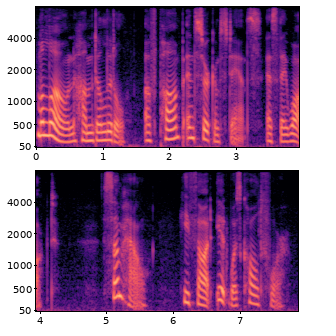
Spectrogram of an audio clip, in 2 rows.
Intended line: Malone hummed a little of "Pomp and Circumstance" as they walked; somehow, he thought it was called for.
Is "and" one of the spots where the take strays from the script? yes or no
no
